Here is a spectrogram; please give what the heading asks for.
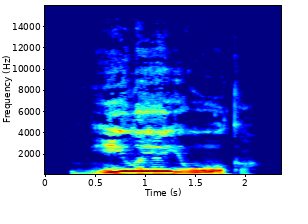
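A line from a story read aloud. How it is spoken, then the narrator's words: Said solemnly. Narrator (Russian): торжественно произнес дедушка медведь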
